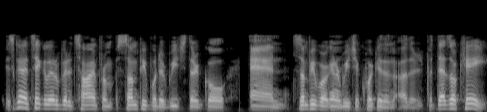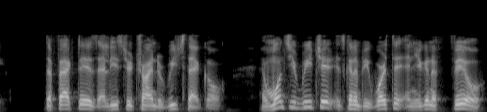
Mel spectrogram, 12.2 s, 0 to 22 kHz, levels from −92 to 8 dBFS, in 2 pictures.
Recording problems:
high frequencies cut off; noticeable; nothing above 6 kHz

